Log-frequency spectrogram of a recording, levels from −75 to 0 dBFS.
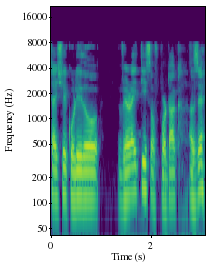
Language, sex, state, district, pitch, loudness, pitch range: Nagamese, male, Nagaland, Kohima, 120 Hz, -15 LUFS, 115-130 Hz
